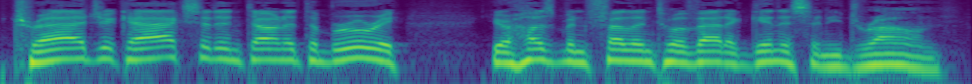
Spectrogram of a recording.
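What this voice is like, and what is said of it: Put-on Irish accent. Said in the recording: “With the accent, too. ... I told a little Irish joke.”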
